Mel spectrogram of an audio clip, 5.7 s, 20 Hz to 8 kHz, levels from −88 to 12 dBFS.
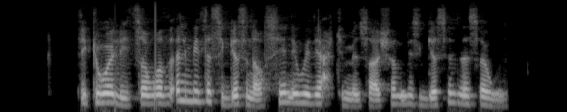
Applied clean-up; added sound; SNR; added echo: none; none; none; none.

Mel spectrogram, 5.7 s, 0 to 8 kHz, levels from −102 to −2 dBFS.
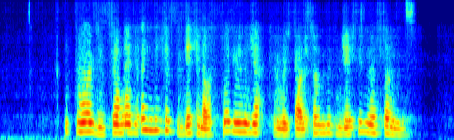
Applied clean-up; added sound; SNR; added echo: neural mask model DeepFilterNet 3.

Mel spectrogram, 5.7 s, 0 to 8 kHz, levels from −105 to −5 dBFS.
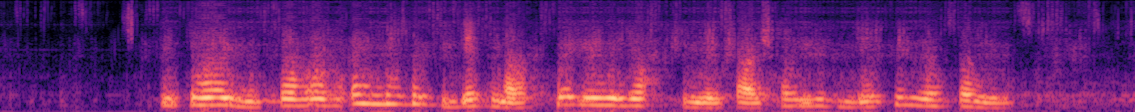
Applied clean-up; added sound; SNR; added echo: neural separator model SepFormer DNS4.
